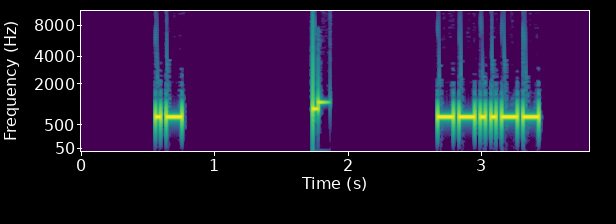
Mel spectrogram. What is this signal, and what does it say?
Morse code, heard as a keyed tone, about 30 wpm, 700 Hz. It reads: A ,
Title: Single Character (Letter:Number:Punctuation:Prosign) Alt 30wpm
